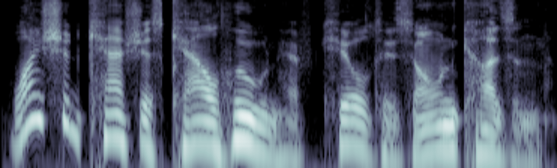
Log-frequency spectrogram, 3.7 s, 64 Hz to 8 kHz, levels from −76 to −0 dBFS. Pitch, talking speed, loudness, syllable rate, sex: 115 Hz, 145 wpm, -18 LUFS, 3.7 syllables/s, male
